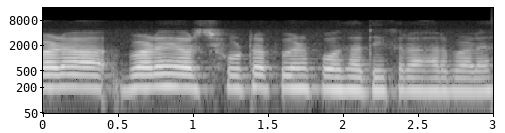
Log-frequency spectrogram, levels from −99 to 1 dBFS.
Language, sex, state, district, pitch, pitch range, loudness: Bhojpuri, female, Uttar Pradesh, Ghazipur, 195 Hz, 175-200 Hz, -19 LUFS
